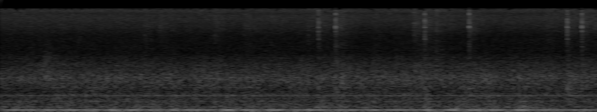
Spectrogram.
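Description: Steady low hum with a few faint clicks in the second half.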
